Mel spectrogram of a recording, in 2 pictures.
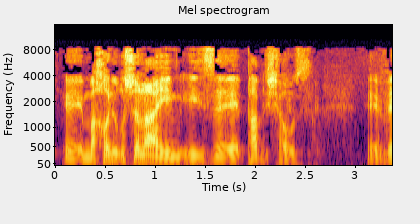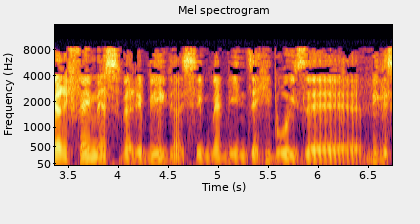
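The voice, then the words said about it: Israeli-accented English. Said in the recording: “I speak in my English and the accent, the Israeli accent.”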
